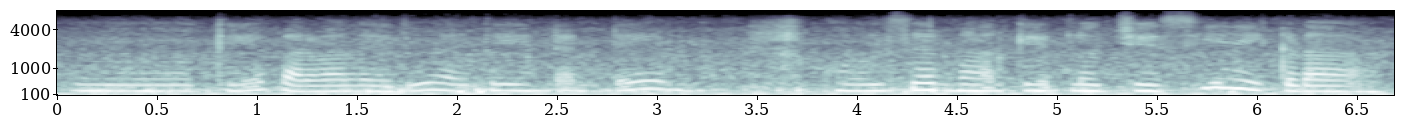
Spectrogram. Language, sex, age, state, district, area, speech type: Telugu, female, 18-30, Andhra Pradesh, Palnadu, rural, spontaneous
